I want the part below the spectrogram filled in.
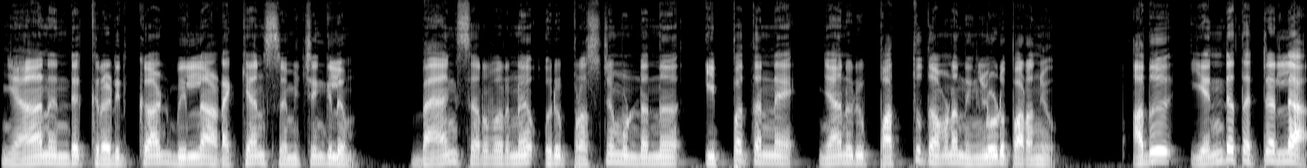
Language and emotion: Malayalam, angry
